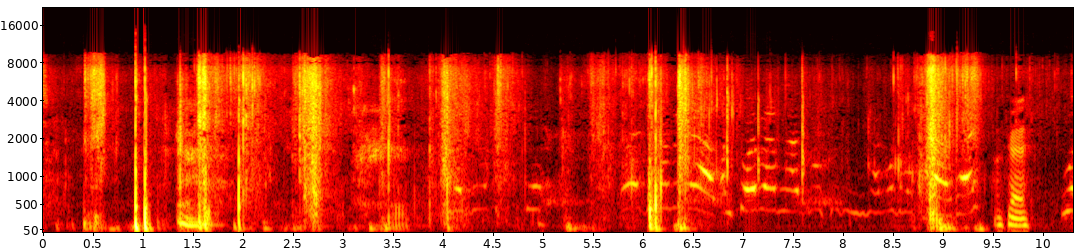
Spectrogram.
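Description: Irregular rustling and crunching from a climber moving on a steep, leaf-covered slope, with phone handling noise and a sharp click about a second in. A faint voice comes in past the middle.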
